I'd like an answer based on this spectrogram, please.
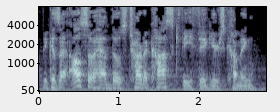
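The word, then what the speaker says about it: Tartakovsky: i'm just dejected because i also have those tartakovskvi figures coming karakovsky that's how you pronounce it coming from walmart and the only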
